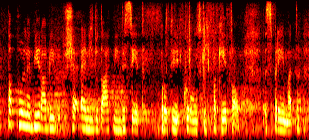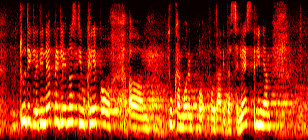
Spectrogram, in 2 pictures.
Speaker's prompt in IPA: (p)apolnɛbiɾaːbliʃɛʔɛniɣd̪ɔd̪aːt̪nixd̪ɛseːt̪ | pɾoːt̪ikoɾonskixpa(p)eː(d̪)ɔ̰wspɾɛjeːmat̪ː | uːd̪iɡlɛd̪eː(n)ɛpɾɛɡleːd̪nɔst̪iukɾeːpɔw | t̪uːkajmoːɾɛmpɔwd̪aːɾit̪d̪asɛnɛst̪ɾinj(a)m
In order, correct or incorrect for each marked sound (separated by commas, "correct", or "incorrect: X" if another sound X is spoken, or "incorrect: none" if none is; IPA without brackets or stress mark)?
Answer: correct, incorrect: k, incorrect: t̪, correct, correct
